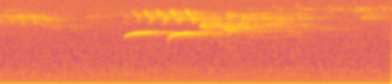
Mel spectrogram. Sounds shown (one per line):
Swainson's Thrush song
Golden-crowned Kinglet song
unidentified sound
Swainson's Thrush call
